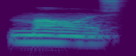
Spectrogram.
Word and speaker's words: mange: saw with Marco, je mange. I put my mouth like I'm gonna say you, but I say je. And the E in the final, at the end of mange, it's not pronounced.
